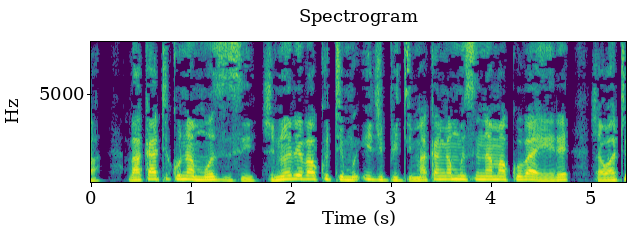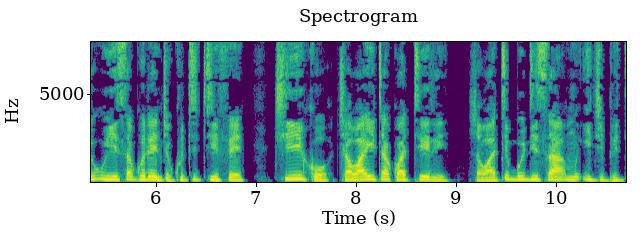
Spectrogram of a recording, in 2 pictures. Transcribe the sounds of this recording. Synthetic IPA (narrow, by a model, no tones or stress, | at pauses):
ʋakatikunamo̞zisiʐ̥ino̞re̞ʋakutimuʔid͡ʒipitimakaŋɡamusinamakuʋaɦe̞ɾe̞ | ʐ̥awatiujisak̬uɾe̞nd͡ʒekutitiːfe̞ | t͡ʃiːko̞t͡ʃawaitakwatiːɾi | ʐ̥awatiɓuɗisamuʔid͡ʒip̬iti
